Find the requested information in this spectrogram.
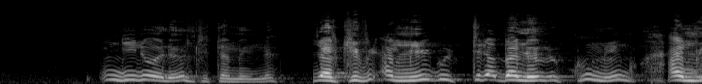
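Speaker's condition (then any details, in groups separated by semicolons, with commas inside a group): Cerebral palsy; lack of oxygen at birth, premature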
